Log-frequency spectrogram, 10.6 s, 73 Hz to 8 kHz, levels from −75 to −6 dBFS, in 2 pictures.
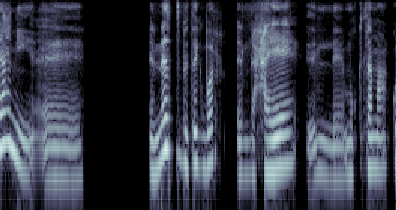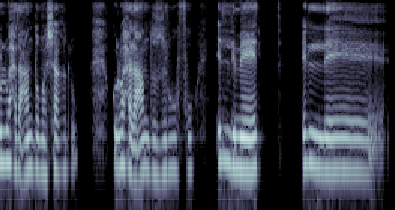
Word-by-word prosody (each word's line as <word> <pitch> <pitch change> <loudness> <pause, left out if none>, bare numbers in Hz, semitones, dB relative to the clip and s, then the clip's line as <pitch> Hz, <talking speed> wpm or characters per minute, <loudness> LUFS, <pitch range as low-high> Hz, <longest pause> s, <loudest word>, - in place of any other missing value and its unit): يعني 280 - +3
آآ 150 0 -4 0.9
الناس 230 +13 +6
بتكبر 210 -4 -1 0.3
الحياة 175 +4 +4
المجتمع 165 +3 -3
كل 215 -1 -2
واحد 195 -4 +2
عنده 180 +2 -1
مشاغله، 175 +1 0 0.4
كل 190 - -2
واحد 185 -5 +3
عنده 175 +3 +1
ظروفه 180 +2 -7 0.3
اللي 210 -2 0
مات، 185 0 +3 0.5
اللي 180 -3 -1
180 Hz, 95 wpm, -26 LUFS, 170-200 Hz, 0.9 s, الناس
